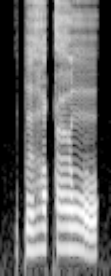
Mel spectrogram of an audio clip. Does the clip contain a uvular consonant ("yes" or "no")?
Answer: yes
